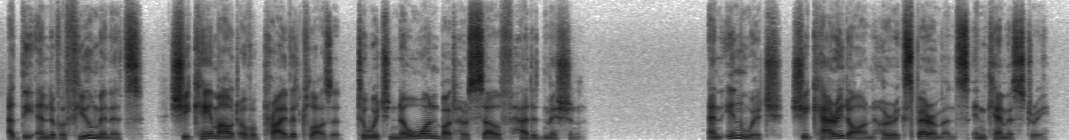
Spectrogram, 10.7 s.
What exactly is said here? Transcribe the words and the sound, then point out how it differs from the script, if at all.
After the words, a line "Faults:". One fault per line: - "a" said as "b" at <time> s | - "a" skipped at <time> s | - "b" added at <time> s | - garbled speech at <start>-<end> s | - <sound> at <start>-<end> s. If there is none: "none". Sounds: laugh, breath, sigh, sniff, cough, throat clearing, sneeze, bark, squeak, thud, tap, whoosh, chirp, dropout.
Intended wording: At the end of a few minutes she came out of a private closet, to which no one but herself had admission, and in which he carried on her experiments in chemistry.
At the end of a few minutes she came out of a private closet, to which no one but herself had admission, and in which she carried on her experiments in chemistry.
Faults:
- "he" said as "she" at 7.9 s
